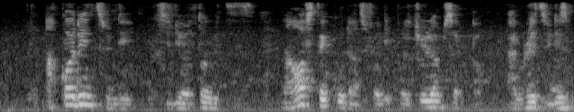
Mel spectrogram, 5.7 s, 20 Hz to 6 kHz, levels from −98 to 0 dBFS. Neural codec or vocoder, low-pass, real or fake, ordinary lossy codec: none; 5.4 kHz; real; none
